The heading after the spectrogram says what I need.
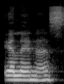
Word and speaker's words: Elena: So you can find Elena at, I always say Elena's name in Spanish. My pronunciation. So for me, she's Elena. Elena.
